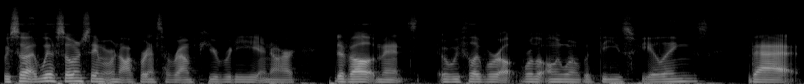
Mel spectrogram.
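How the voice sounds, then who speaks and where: A young man co-hosting a casual chat, soft-spoken and hesitant, filling his talk with "like" and "um". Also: medium pitch, steady tone, moderate pace, creaky, clear, resonant tone. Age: young adult. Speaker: podcast co-host.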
